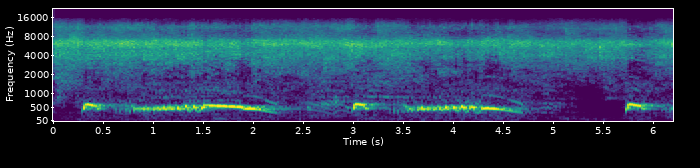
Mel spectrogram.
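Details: Barbary dove of the local Indonesian type, calling excitedly as a lure for other doves: two long trilled coos ending in a falling slur, a brief quiet gap, then another coo begins.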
